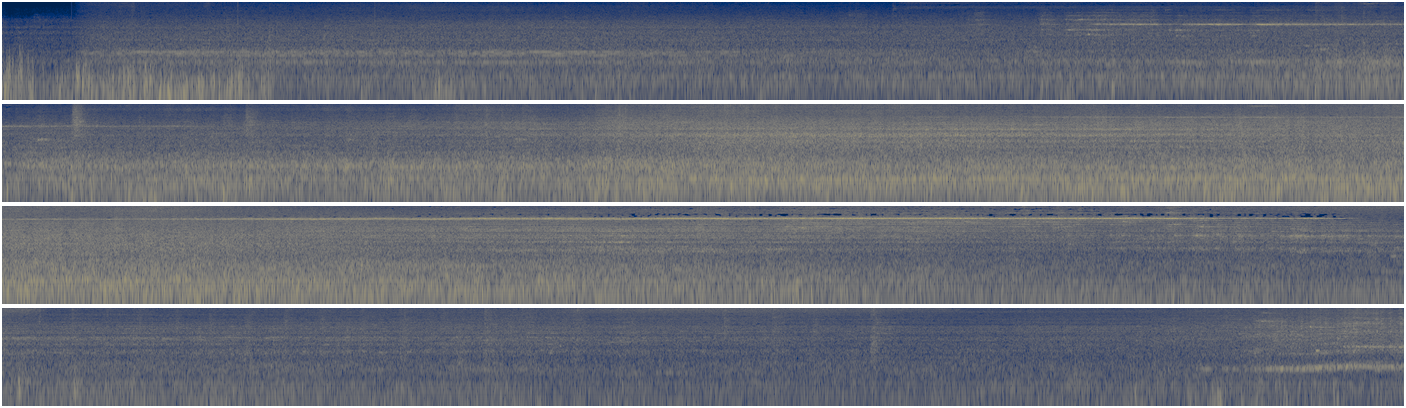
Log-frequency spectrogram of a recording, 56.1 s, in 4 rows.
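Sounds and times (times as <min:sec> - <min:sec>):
train wheels on rails: 0:00.0 - 0:56.0
high-pitched wheel squeal: 0:10.6 - 0:15.9, 0:30.2 - 0:42.4, 0:54.1 - 0:56.0.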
